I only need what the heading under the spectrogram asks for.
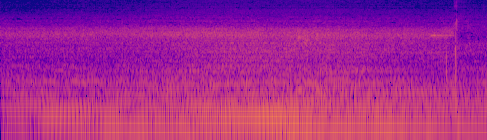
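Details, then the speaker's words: Motorcycle cold-started after six months unused, fuel still in tank, battery likely drained: starter churns the engine about four times a second but it never catches; fuel enters the bore but doesn't ignite, battery recharge next. "ഇതിനകത്ത് ബോറിനകത്ത് ഇത് കയറുന്നു, പക്ഷേ ഇതിനകത്ത് കത്തുന്നില്ല."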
